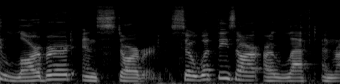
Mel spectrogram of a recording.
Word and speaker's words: starboard: But in the book, and even though it looks like it says larboard and starboard, it's pronounced bird. So larboard, starboard, and they're the left and right sides of a ship.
